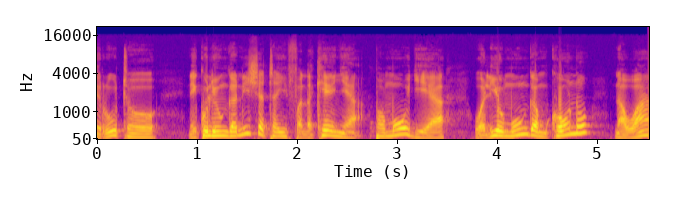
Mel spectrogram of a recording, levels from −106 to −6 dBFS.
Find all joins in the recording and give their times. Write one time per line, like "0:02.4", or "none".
0:02.7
